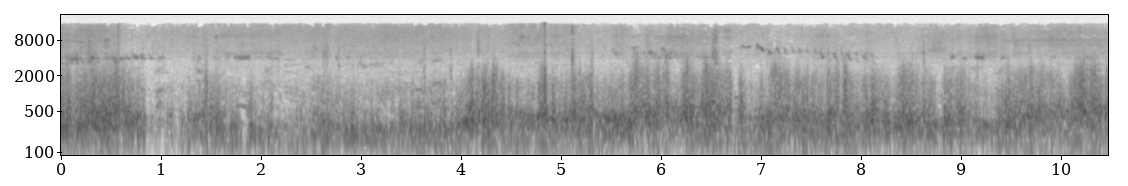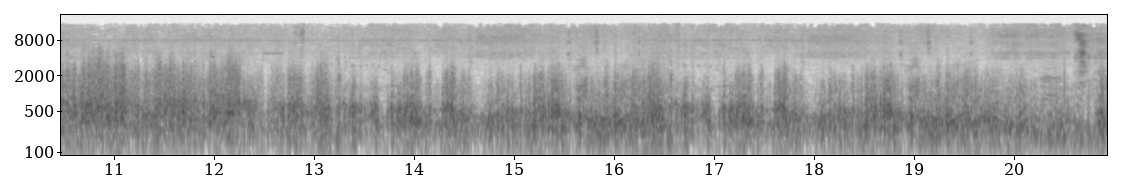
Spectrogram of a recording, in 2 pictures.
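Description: Wind buffeting the microphone in a steady, fairly loud rush with irregular knocks and flutters, and indistinct voices underneath.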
